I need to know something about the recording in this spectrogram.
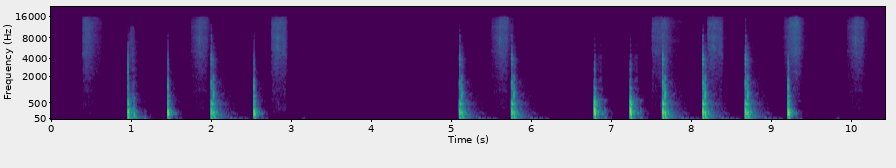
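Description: Wooden blocks are placed with short hollow knocks.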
